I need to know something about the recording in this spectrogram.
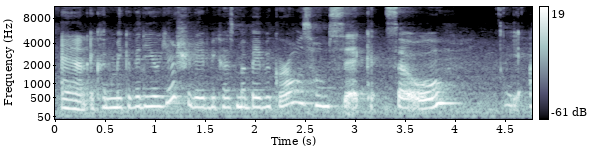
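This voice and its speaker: A middle-aged woman doing a casual tarot reading, her voice slightly hoarse and often slipping into a soft, breathy whisper. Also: high voice, animated, brisk, a little hiss or hum. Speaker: tarot reader. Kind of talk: casual spiritual reading chat.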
